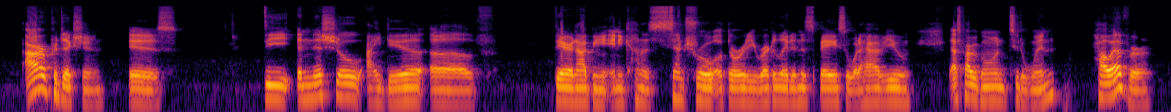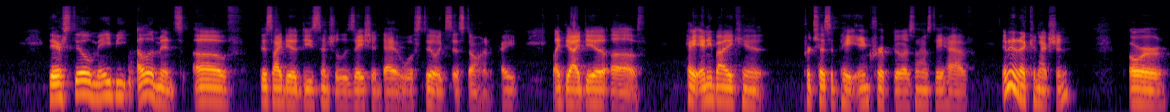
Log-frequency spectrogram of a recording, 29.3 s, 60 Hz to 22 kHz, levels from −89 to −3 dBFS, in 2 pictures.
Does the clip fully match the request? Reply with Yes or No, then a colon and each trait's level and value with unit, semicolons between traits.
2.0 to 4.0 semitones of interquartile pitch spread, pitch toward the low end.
Yes: average, 2.8 semitones; low, 105 Hz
